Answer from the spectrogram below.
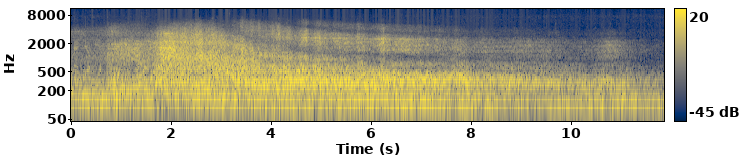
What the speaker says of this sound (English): Here's Delta 1028 off to Atlanta Hartsfield Jackson.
